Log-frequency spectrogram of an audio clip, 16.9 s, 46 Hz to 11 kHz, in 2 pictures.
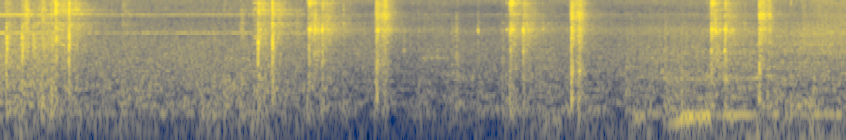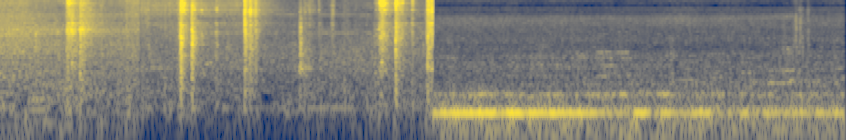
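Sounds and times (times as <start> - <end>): low machine hum: 12.8 - 16.9.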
